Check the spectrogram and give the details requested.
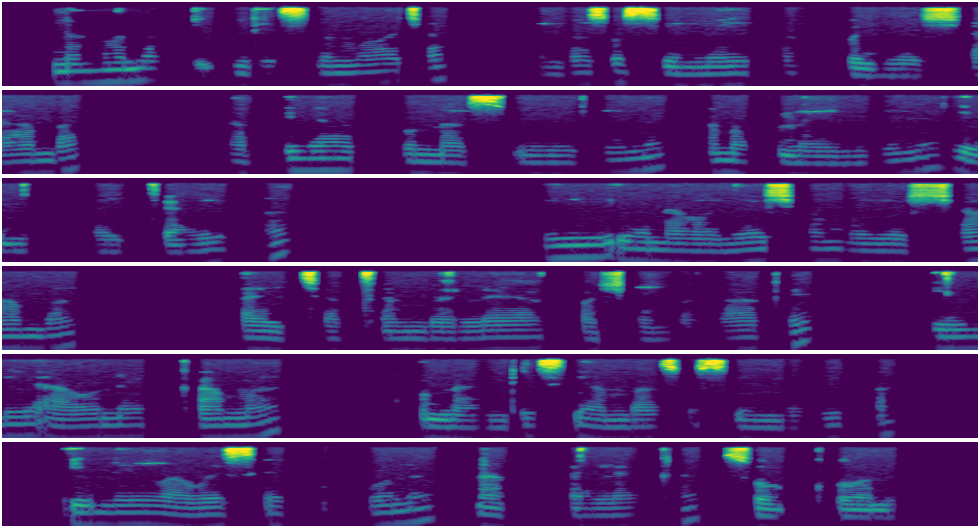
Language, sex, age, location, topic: Swahili, male, 25-35, Nakuru, agriculture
